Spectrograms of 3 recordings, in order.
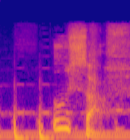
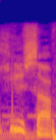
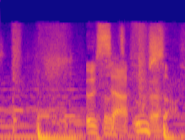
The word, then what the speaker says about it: Heussaff: April Our Guest is irwan USAF is the correct correct pronunciation now during the commercial break I was asking is it really husa I'm sure that there's a there's a French way the real way of saying your name and we're it up soan the the AG of silent the H is silent correct USF USF and is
